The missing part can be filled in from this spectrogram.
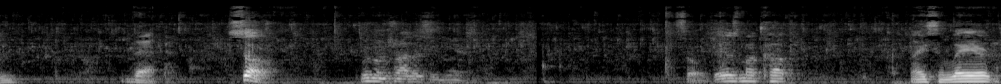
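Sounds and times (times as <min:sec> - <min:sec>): aquarium water trickling: 0:00.0 - 0:10.0.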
